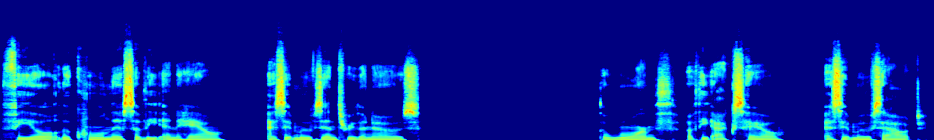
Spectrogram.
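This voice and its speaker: Very low-voiced woman guiding meditation. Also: no echo, clean studio sound. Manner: calm, gentle, unhurried instruction with pauses. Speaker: meditation and yoga teacher. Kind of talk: guided meditation, soothing scripted narration.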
